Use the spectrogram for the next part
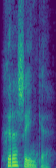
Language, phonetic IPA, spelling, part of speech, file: Russian, [xərɐˈʂɛnʲkə], хорошенько, adverb, Ru-хорошенько.ogg
- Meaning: very well, thoroughly, properly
